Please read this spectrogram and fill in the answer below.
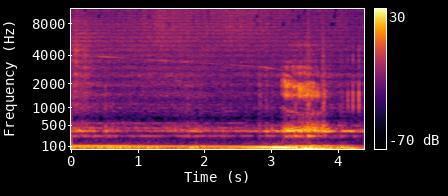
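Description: Film soundtrack music with a deep, low rumbling drone that starts suddenly and swells louder, topped by a short, harsh, brighter burst about three seconds in.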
